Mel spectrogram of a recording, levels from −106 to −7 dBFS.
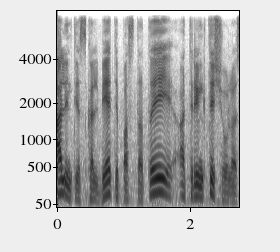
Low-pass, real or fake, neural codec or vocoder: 7.2 kHz; fake; vocoder, 44.1 kHz, 128 mel bands every 256 samples, BigVGAN v2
